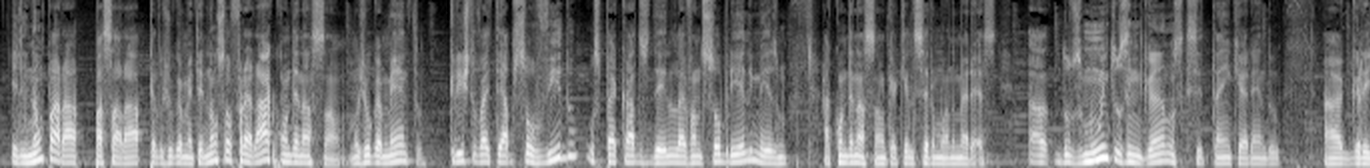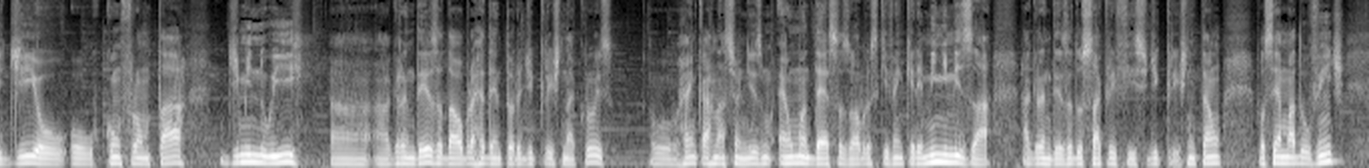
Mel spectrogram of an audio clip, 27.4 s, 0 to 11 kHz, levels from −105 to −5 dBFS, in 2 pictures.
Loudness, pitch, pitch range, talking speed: -17 LUFS, 115 Hz, 105-130 Hz, 160 wpm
